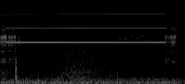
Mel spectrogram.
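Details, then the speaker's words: John Deere 1640 MFWD front-wheel-assist clutch pack solenoid on a tractor stuck in 4WD. A multimeter on buzz-ohms across the solenoid's two opposite terminals gives a steady high beep of about 1.5 seconds. Continuity, so the coil is intact. "you can hear the hear the noise so you have an audio visual you have the sound and you have a reading on the gauge"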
